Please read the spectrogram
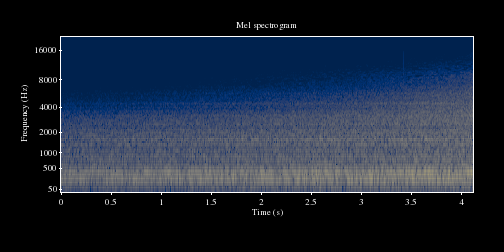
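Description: Intro sound effect under an animated logo: a sustained, gong-like drone with several steady pitches, swelling steadily louder and brighter.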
